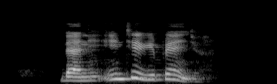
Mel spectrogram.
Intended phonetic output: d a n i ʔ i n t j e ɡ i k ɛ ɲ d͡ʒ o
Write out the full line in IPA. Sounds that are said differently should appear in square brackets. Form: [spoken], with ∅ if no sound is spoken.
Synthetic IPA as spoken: d a n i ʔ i n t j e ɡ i [p] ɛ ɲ d͡ʒ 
